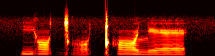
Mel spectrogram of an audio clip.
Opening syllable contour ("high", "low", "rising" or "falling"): high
